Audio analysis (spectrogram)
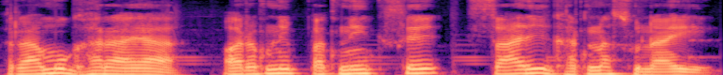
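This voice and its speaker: A man's voice: mid-range voice, a little slow, darkish tone, soft background music. A man narrating a scripted moral story for children.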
